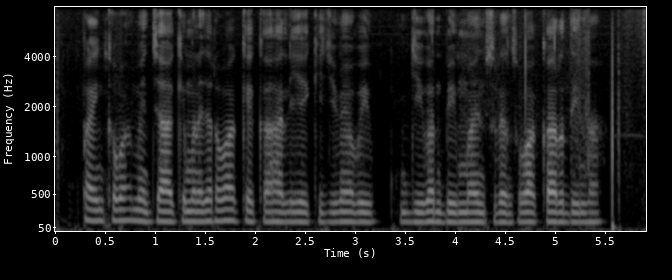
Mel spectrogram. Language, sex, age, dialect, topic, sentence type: Magahi, male, 51-55, Central/Standard, banking, question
